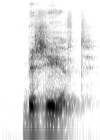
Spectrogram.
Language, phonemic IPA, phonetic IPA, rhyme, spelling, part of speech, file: Dutch, /bə.ˈzeːrt/, [bə.ˈzɪːrt], -eːrt, bezeerd, verb, Nl-bezeerd.ogg
- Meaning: past participle of bezeren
